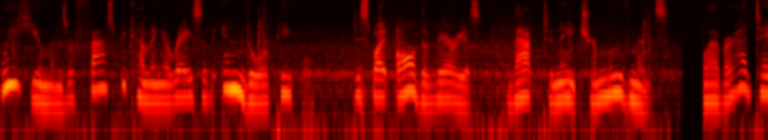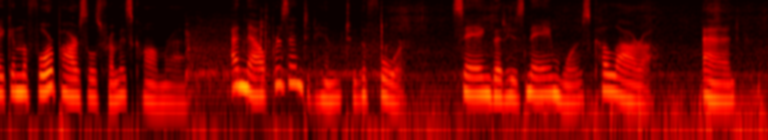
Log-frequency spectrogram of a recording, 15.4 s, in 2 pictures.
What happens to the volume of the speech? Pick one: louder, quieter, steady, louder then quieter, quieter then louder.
steady.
